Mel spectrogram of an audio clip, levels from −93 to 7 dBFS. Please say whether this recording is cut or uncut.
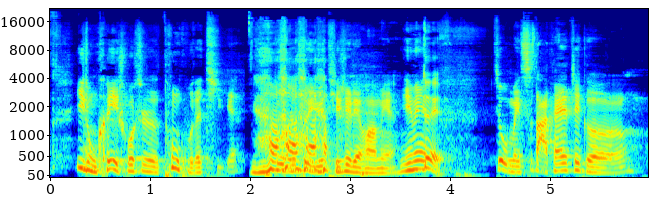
cut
